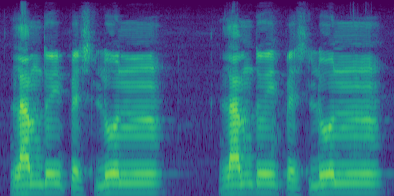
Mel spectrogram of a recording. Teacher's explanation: স্বাভাবিকভাবে জিহ্বার আগা উপরের তালুর সাথে লাগবে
